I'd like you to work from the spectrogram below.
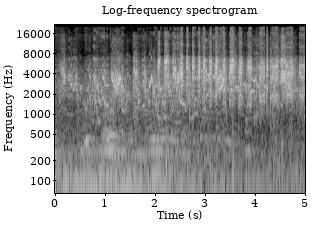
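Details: Budgerigar singing and dancing, pouring out a fast, continuous stream of high, scratchy chirps and warbled notes with almost no gaps.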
